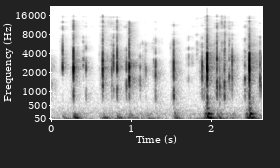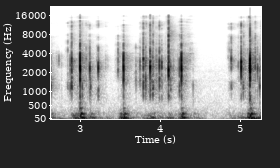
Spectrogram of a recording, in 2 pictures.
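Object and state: Mechanical keyboard with PBT keycaps.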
